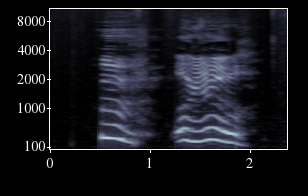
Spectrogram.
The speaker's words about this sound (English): yawning. We're falling apart.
